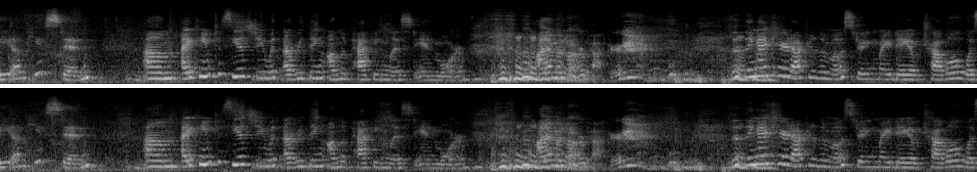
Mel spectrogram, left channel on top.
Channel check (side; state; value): both; normal; correlation 0.83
